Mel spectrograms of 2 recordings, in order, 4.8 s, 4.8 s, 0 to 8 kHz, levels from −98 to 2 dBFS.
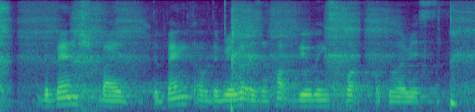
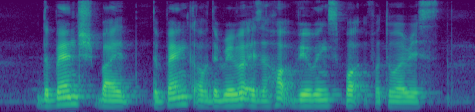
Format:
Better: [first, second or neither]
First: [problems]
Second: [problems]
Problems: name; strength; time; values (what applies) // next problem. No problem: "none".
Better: second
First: background sound (Breathing); 8 dB below the speech // room echo; dies away in 2.1 s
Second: none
